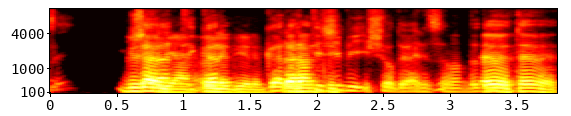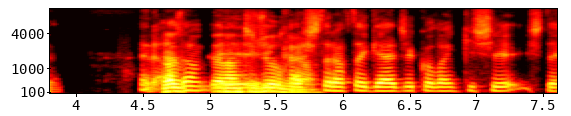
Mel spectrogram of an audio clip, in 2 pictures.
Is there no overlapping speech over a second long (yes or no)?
no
